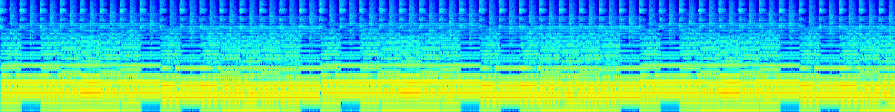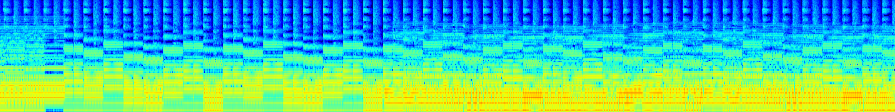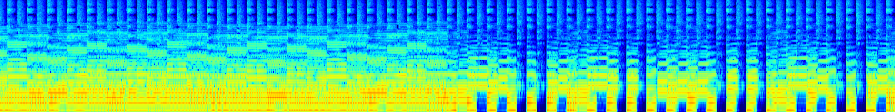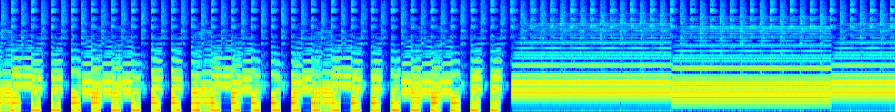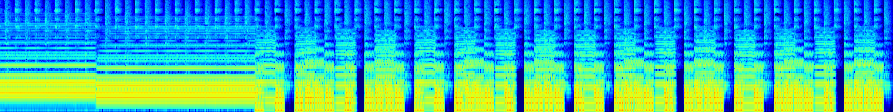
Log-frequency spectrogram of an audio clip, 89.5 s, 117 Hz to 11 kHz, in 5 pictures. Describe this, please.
Friendly disease
arcade, animation, melody, retro, background, funny, 16bit, atmosphere, music, ambient, soundtrack, ambience, loop, cartoon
